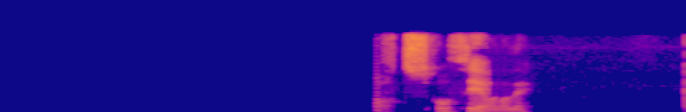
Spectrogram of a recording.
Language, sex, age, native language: Icelandic, female, 11, Icelandic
